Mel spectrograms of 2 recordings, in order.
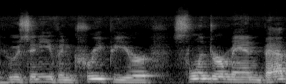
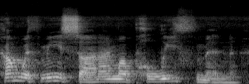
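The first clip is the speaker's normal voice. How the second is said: silly put-on lisp on s sounds; 2 semitones higher than usual. The library policeman in a comic bit, Tigger-like lisping voice. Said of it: "sounds like fucking Tigger, and he's like".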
